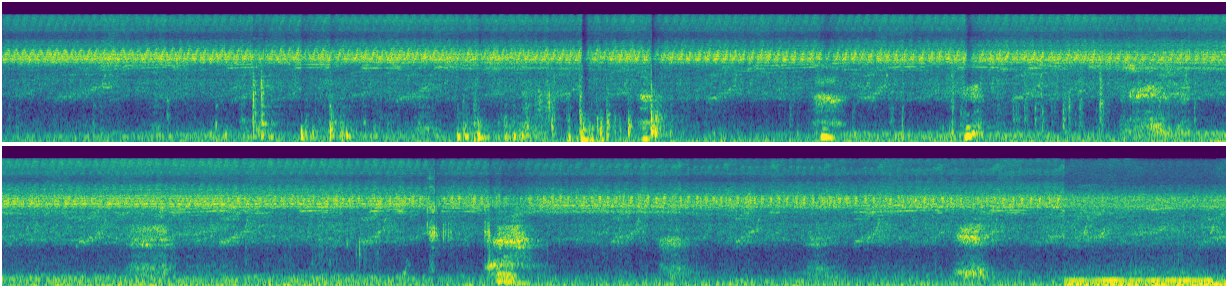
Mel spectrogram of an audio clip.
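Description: Steady high-pitched chorus of insects, with scattered short knocks and clicks over it.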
